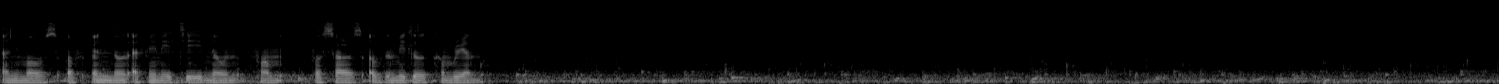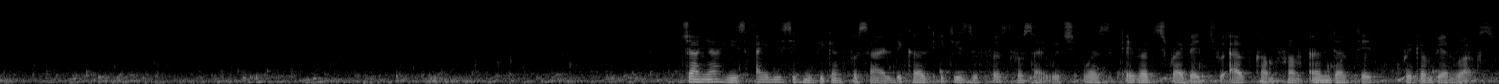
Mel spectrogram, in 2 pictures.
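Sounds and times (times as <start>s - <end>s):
underwater low rumble: 0.0s - 29.9s
faint crackling: 21.1s - 29.9s.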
